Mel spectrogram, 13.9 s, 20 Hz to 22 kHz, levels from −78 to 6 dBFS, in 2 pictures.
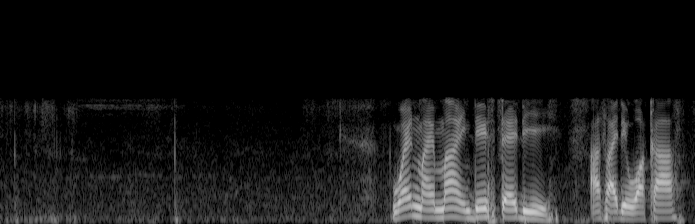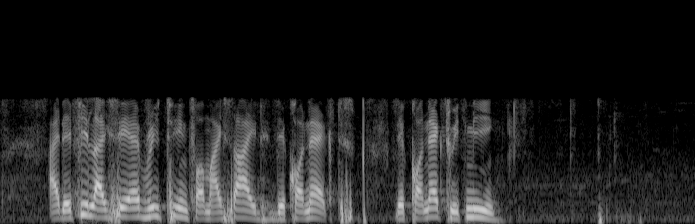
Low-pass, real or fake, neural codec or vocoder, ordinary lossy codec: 3.6 kHz; real; none; none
